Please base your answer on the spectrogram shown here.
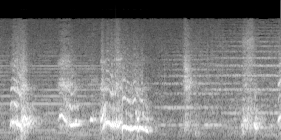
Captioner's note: crying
